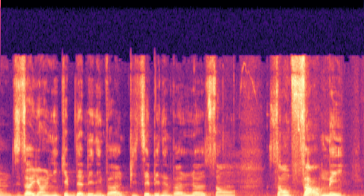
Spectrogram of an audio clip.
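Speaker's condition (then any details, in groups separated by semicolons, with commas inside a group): Cerebral palsy; wheelchair use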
